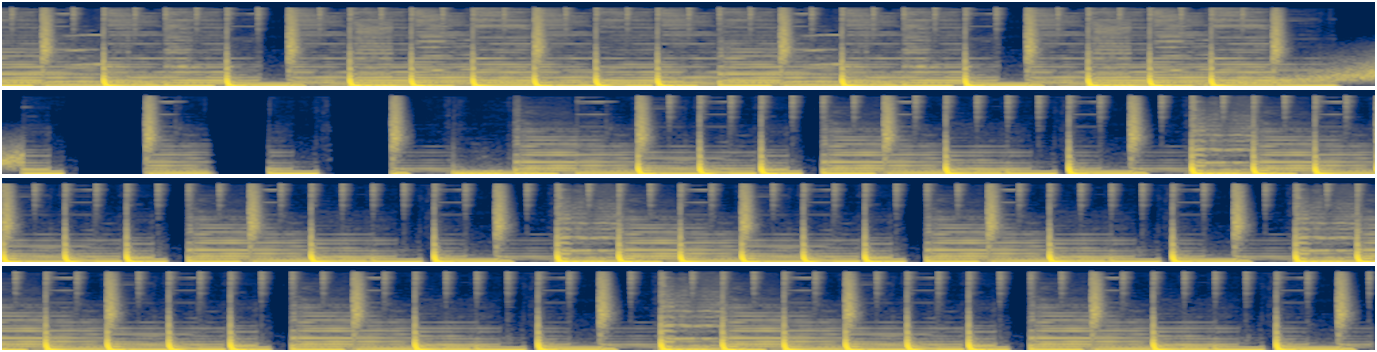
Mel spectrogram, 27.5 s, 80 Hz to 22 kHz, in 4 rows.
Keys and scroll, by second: 0.4 ctrl++, 6.0 ctrl+-, 16.7 ctrl++, 24.4 ctrl++.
